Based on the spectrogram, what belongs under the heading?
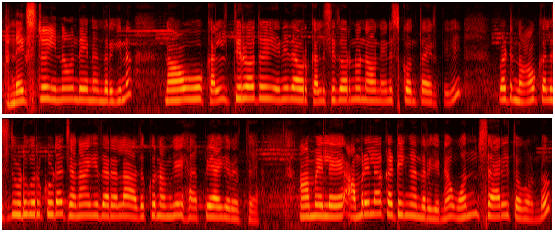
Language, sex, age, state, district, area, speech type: Kannada, female, 45-60, Karnataka, Bellary, rural, spontaneous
